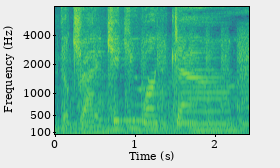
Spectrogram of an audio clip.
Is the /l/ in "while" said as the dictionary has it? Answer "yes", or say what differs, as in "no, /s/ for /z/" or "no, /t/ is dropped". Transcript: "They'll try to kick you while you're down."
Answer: no, /n/ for /l/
